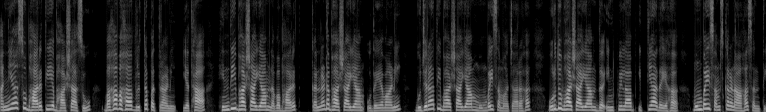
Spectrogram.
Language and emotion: Sanskrit, neutral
